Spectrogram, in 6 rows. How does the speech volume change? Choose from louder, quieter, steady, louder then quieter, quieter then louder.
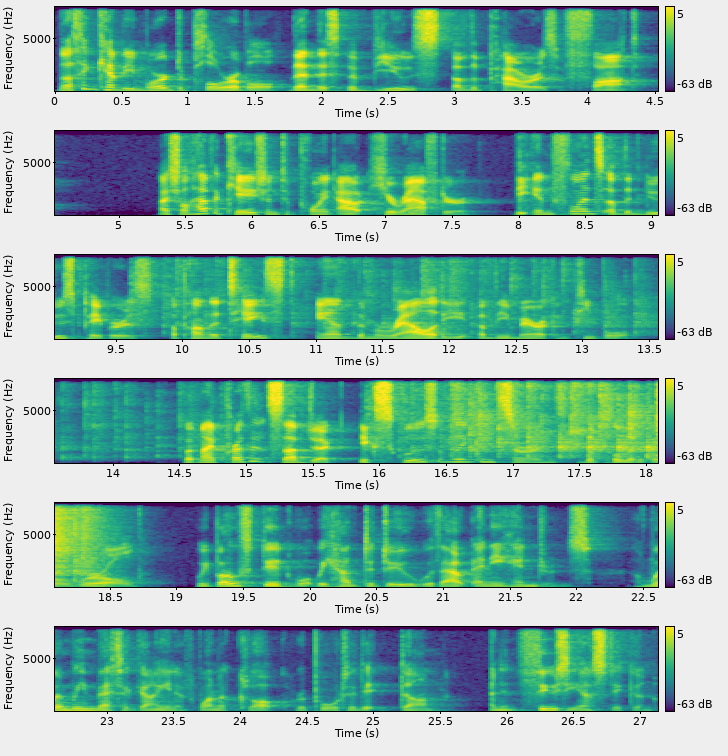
steady.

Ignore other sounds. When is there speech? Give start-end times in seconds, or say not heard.
0.0-4.7, 5.3-13.3, 14.5-27.0.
